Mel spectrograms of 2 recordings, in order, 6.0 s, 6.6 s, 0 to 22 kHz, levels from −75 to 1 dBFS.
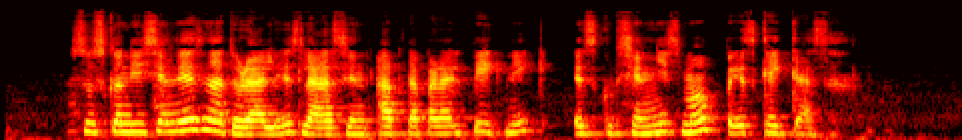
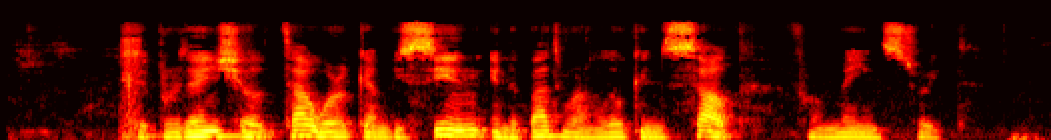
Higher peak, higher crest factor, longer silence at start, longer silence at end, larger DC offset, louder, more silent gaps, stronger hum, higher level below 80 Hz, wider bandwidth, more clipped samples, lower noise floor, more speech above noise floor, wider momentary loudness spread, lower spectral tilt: about the same, -2 dBFS vs -2 dBFS; about the same, 18 dB vs 18 dB; second, 0.45 s vs 0.75 s; first, 0.6 s vs 0.15 s; neither; about the same, -18 LUFS vs -19 LUFS; neither; neither; about the same, -52 dBFS vs -50 dBFS; first, 16 kHz vs 11.5 kHz; neither; about the same, -54 dBFS vs -53 dBFS; about the same, 36 dB vs 35 dB; about the same, 12 LU vs 13 LU; second, -3 dB/octave vs -4.5 dB/octave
